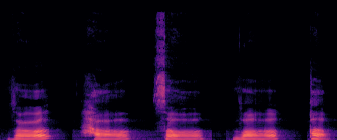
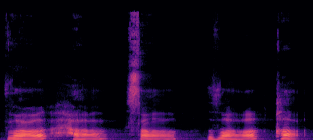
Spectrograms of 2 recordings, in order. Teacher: They sound like the D, H, S, T, and Q sounds respectively, except much more tense because the throat is constricted. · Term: emphatic consonants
